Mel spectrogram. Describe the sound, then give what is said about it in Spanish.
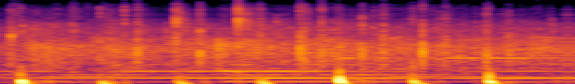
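An audience claps together for the Lord during worship, in a steady rhythm of about three claps per second, with quieter scattered clapping between beats and a sustained musical tone held underneath. “¿Por qué no le damos un buen aplauso a nuestro Señor?”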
